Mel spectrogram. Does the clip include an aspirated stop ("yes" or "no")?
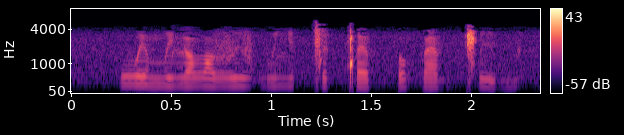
no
